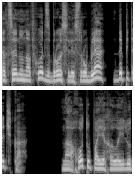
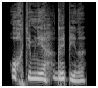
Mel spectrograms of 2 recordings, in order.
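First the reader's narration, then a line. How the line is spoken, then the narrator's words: Whispered. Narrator (Russian): шептала лучшей подруге и заодно ненавистной сопернице Эльфрида, Лотарова жена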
